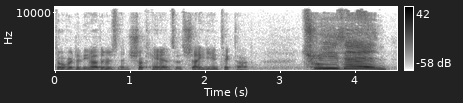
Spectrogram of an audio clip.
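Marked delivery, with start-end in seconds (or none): 3.3-4.4 very high, loud "Treason!"; furious queen shrieking at the deserter. Acted. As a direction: shriek the accusation. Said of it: "shrieked Anne".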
